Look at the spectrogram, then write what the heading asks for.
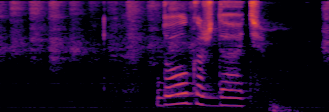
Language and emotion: Russian, sad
